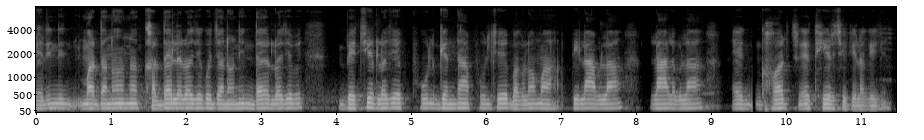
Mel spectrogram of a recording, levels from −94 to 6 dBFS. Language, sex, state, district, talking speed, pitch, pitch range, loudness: Maithili, male, Bihar, Bhagalpur, 100 wpm, 120 Hz, 120-125 Hz, -31 LUFS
